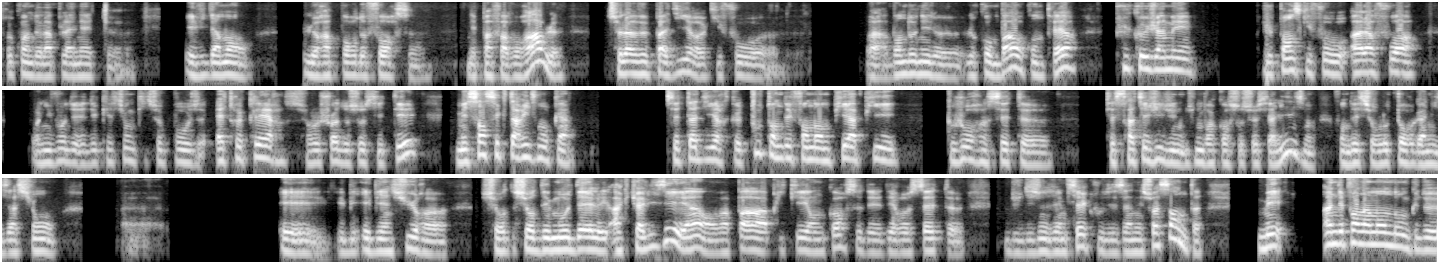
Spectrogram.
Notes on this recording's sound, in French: Captation de Visioconférence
